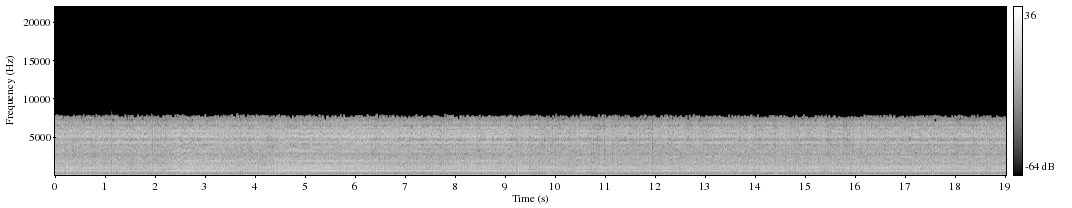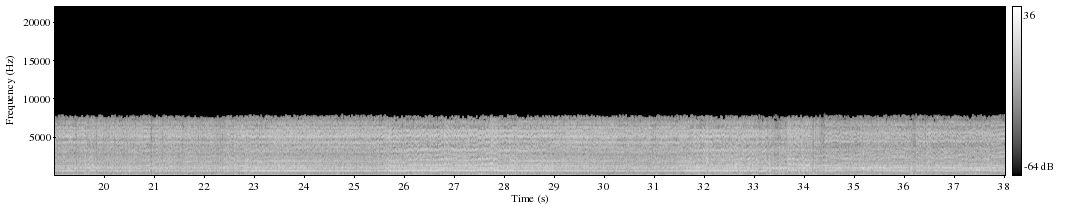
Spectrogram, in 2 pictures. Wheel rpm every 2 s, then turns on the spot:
160, 160, 160, 160, 160, 160, 160, 160, 160, 160, 160, 160, 160, 160, 160, 160, 160, 170, 160.
none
